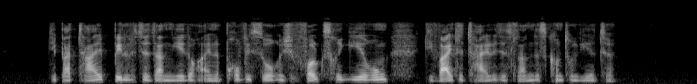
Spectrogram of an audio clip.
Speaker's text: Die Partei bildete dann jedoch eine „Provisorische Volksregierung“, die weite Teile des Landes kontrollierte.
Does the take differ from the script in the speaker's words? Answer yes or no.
no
